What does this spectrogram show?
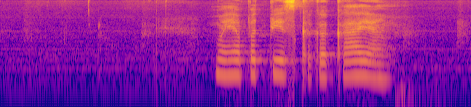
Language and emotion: Russian, neutral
